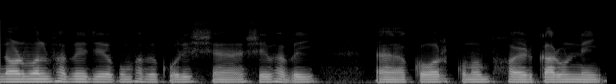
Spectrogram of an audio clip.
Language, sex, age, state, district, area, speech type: Bengali, male, 18-30, West Bengal, Murshidabad, urban, spontaneous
